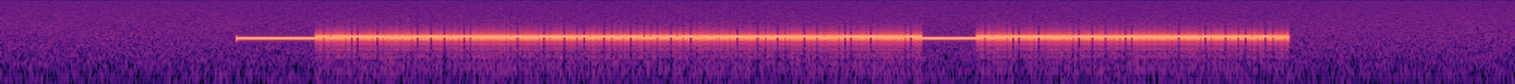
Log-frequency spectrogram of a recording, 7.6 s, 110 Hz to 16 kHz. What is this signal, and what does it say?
300-baud modem data (V.21 tones), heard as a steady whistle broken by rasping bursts, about 300 baud, 200 Hz shift.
